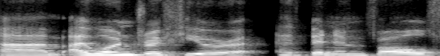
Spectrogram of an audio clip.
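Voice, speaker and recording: A woman speaks at a moderate pace with medium pitch. Her pitch varies in an ordinary way, and the background is quiet. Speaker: PhD student, co-host; co-host. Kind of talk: interview, conversational. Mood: thoughtful, tentative. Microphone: video call.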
